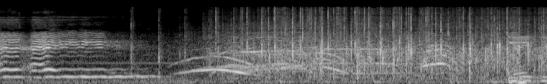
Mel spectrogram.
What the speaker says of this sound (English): One more big round of applause for Sergeant Hudson for our national anthem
